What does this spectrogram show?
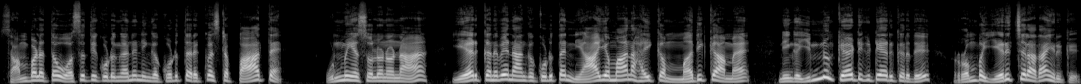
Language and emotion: Tamil, angry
